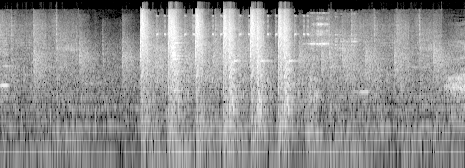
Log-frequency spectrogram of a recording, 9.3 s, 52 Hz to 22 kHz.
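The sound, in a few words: gunshots from the video game Silent Hill 2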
